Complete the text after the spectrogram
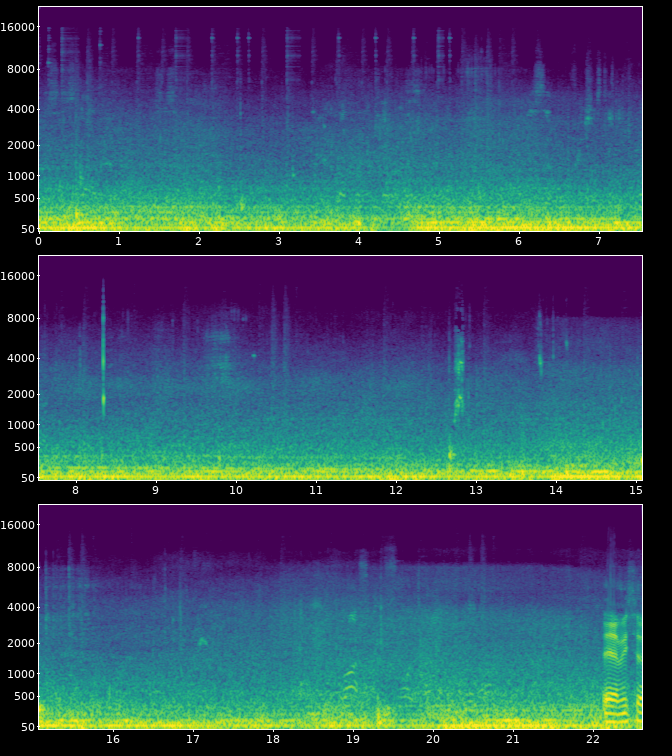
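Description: Wind blows steadily over open water.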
